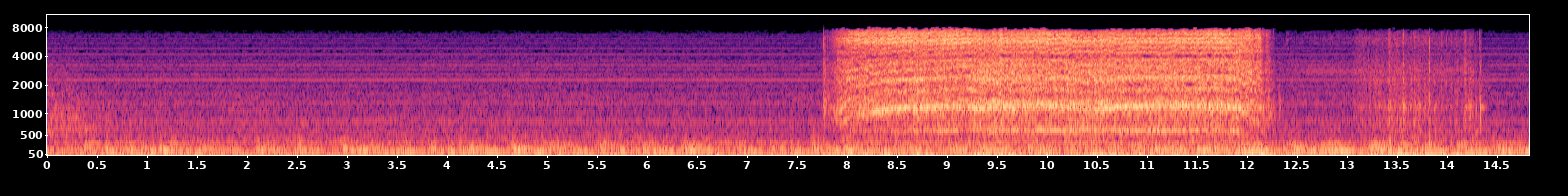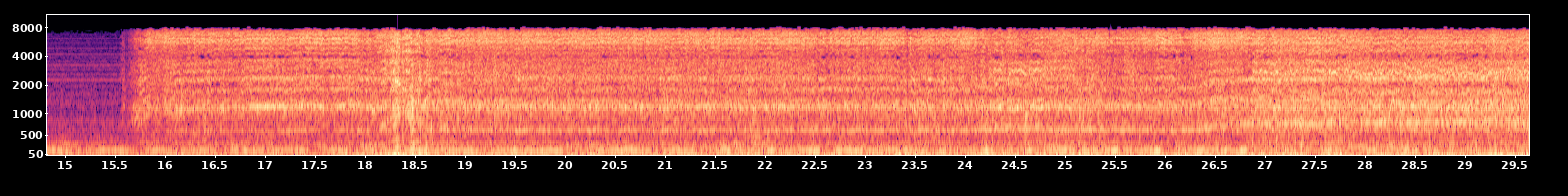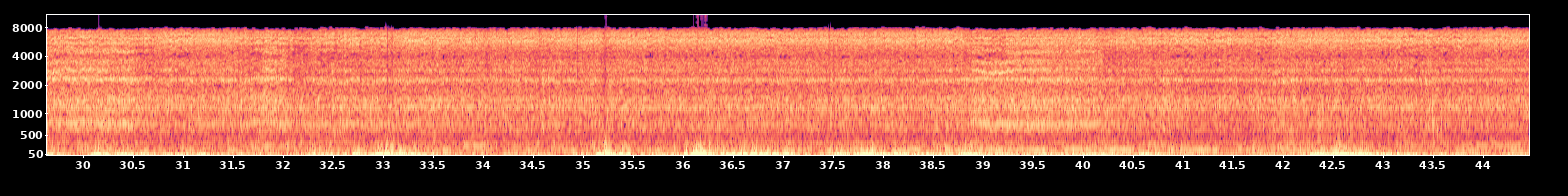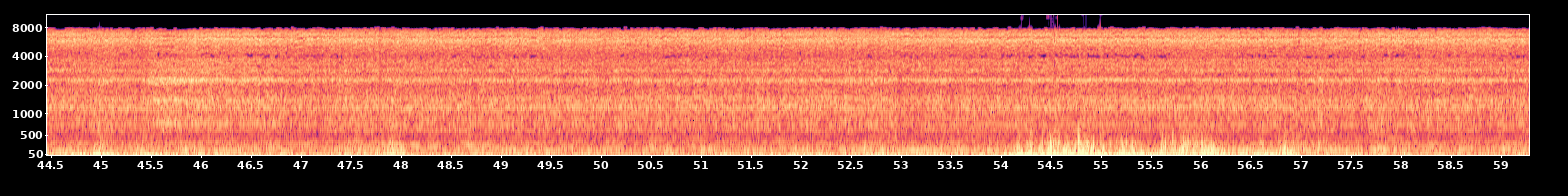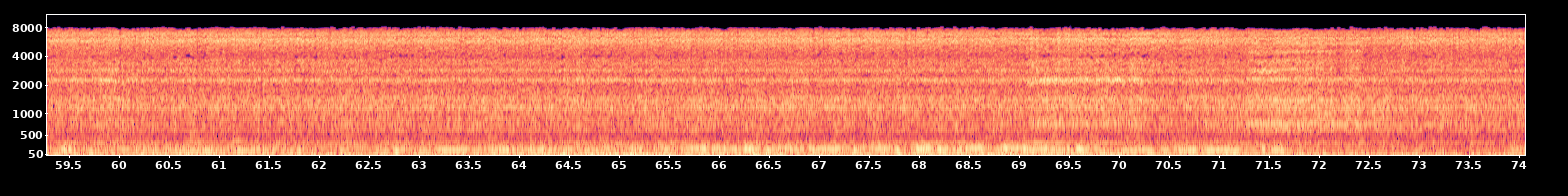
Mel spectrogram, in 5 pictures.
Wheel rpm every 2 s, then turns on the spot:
0, 0, 0, 10, 140, 150, 20, 20, 150, 170, 160, 160, 160, 190, 190, 200, 200, 200, 200, 200, 200, 200, 200, 200, 200, 200, 200, 200, 200, 200, 200, 200, 200, 200, 200, 200, 200.
12-14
